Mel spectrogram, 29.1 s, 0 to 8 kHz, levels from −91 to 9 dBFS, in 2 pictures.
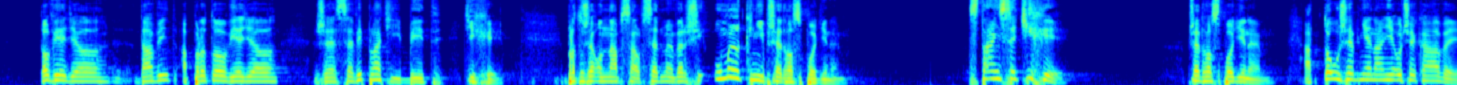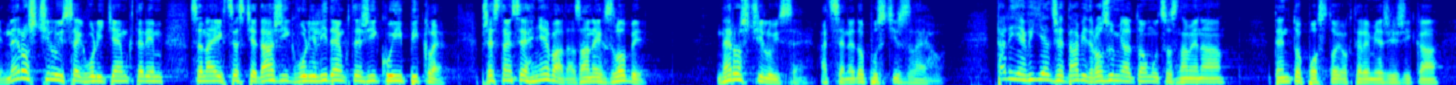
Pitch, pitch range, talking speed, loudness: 155 Hz, 130-175 Hz, 150 wpm, -33 LUFS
